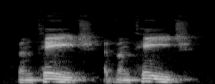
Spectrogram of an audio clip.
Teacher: L'accent tonique est sur la deuxième syllabe.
